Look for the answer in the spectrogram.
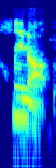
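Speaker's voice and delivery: "clean up" run together, the n carried into "up"; no stop between "clean" and "up"; linked words. Shown as a demonstration. Teacher showing students how words link, run together. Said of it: "I don't stop here".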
